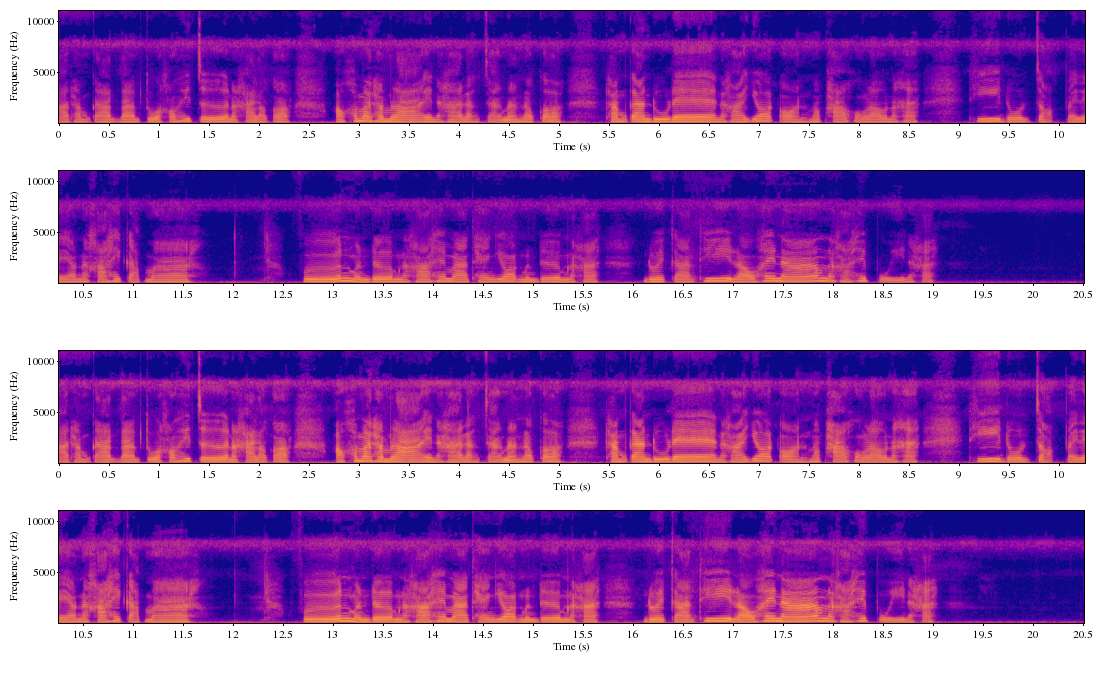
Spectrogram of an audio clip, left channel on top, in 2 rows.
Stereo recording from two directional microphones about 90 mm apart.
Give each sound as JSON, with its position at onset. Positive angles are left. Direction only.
{"t": 0.0, "sound": "speech", "side_deg": 35}
{"t": 1.1, "sound": "a woman's voice", "side_deg": 20}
